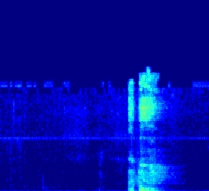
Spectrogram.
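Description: A single short cough about one and a half seconds in, between stretches of quiet room tone.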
